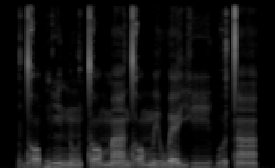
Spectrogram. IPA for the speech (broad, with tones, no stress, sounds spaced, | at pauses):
d ɔ˨ b ĩ˦˨ n ũ˨ t ɔ˨ m ã˨˦ d ɔ˨ m ɪ˦ w ɛ˨ j iː˦ ɓ ʊ˨ t ã˨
